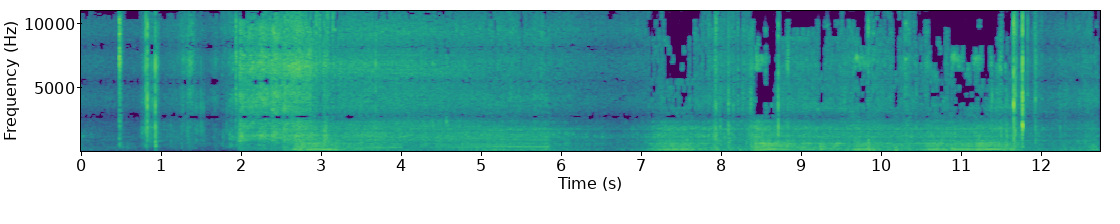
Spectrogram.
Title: Rough idle after ~20 min shutdown.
